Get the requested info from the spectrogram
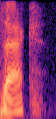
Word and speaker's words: Zach: My name is Zach, spelled Z-A-C-H. – Okay. – I'm calling with Bank of Cardiff. Cardiff is spelled C-A-R-D-I-F-F.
